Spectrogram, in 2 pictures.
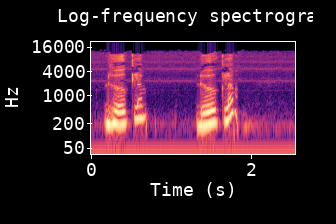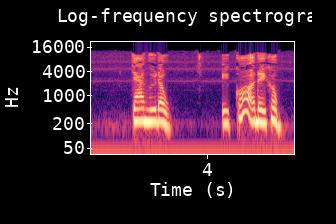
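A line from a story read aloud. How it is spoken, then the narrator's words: Smiling old woman. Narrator (Vietnamese): Kim Hoa bà mỉm cười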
